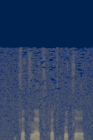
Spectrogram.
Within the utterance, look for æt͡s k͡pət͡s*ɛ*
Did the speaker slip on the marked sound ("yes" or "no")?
no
